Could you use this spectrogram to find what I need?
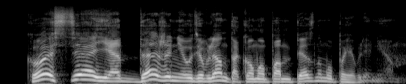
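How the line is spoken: Menacing bark, uncle. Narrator (Russian): рявкнул дядя, грозно оглядывая прибывших гостей

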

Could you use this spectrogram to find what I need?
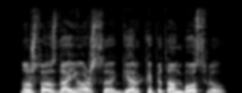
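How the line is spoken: Shouted. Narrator (Russian): прокричал кто-то

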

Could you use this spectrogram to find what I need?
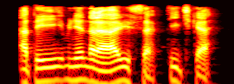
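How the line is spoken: Laughing. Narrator (Russian): засмеялся Люка

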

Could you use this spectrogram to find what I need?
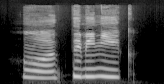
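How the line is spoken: Moaning. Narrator (Russian): простонала она

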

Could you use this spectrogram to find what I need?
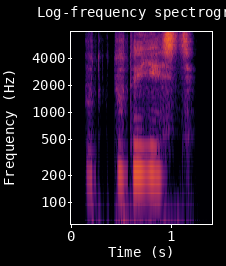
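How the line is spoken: Whispered explanation. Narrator (Russian): объяснила Лиля, почему-то шепотом

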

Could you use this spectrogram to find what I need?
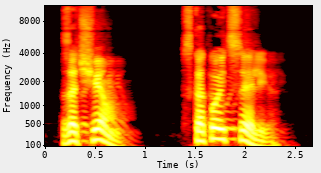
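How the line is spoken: Plain. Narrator (Russian): она сказала

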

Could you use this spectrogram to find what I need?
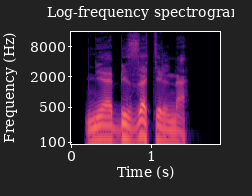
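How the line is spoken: Sharp. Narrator (Russian): резким голосом ответила Олеся

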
